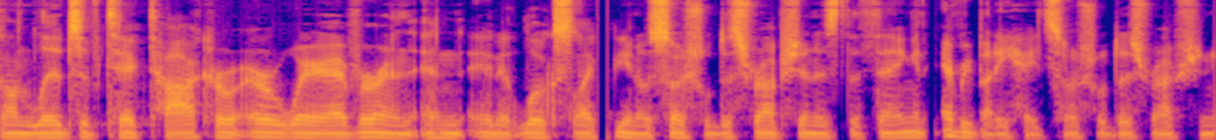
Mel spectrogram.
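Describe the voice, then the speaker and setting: Male podcast host: low husky voice, quick plain-spoken delivery. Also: darkish tone, dry recording, studio quality. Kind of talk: casual political chat.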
